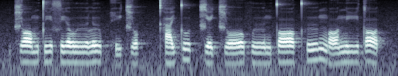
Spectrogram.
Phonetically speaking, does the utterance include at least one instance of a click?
no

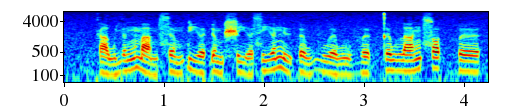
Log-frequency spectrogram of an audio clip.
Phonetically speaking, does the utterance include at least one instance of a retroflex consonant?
yes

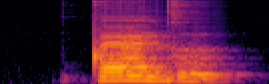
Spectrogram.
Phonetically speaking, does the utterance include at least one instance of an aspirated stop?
no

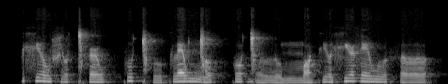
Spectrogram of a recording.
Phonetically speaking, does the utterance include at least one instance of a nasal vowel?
no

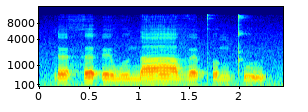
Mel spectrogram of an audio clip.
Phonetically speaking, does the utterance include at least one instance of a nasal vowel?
no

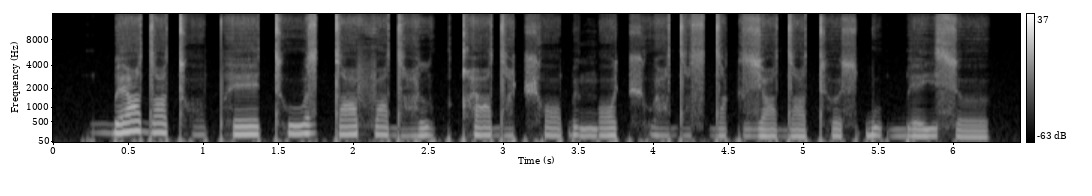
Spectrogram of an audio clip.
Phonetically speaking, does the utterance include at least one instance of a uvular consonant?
yes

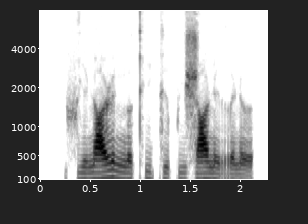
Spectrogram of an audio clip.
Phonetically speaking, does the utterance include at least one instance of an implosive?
no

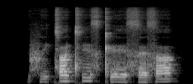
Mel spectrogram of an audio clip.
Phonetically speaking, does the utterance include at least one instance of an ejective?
yes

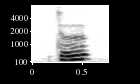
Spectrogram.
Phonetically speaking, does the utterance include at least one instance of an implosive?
no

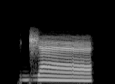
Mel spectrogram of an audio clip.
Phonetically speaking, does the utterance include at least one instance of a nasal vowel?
no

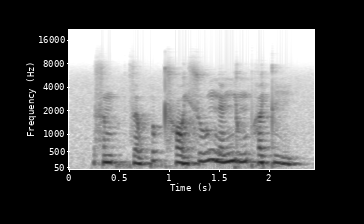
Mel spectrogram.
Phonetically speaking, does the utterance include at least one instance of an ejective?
no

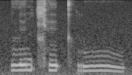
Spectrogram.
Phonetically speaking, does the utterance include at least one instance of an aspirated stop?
yes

